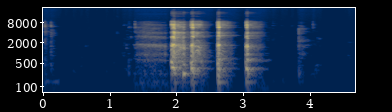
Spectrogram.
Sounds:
Cough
